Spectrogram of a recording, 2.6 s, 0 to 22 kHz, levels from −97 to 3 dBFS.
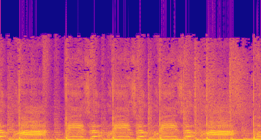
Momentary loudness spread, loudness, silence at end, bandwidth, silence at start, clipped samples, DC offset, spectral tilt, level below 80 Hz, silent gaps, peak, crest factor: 3 LU; -9 LUFS; 0 s; 17 kHz; 0 s; 0.3%; under 0.1%; -4.5 dB/octave; -12 dBFS; none; 0 dBFS; 8 dB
